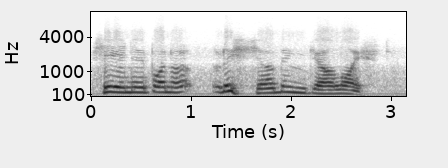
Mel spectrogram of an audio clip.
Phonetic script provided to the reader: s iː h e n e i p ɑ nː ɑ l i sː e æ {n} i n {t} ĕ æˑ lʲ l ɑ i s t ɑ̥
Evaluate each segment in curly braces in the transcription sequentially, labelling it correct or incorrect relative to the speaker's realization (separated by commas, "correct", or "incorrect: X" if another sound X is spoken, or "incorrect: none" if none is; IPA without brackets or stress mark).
incorrect: m, incorrect: k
